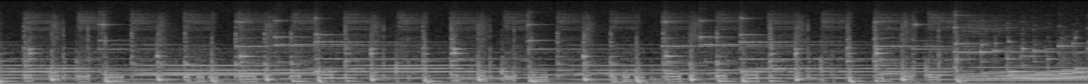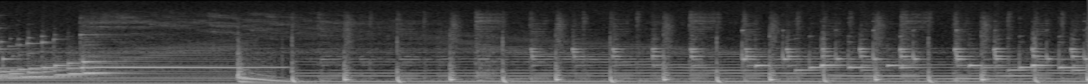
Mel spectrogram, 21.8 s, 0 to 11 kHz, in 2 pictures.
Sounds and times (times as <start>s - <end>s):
Marimba, xylophone: 0.0s - 14.2s, 18.3s - 21.7s.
